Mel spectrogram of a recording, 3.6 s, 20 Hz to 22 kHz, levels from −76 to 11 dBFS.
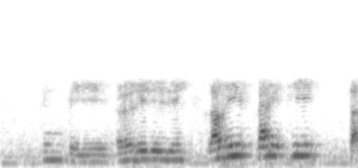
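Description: Tandem speech coding runs through the whole recording: the audio was decoded and re-encoded at each network border, so the second speech coder worked on already degraded output. It sounds rough, muffled and warbly, with nothing above 3.7 kHz, which fits two AMR-NB stages bridged by G.711.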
